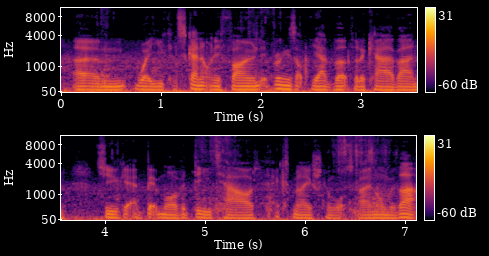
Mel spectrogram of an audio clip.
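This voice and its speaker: A man with a southern English accent talks at a fairly quick pace. His pitch is very deep and low. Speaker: caravan salesman. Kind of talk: casual video update. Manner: casual, hesitant with fillers.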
